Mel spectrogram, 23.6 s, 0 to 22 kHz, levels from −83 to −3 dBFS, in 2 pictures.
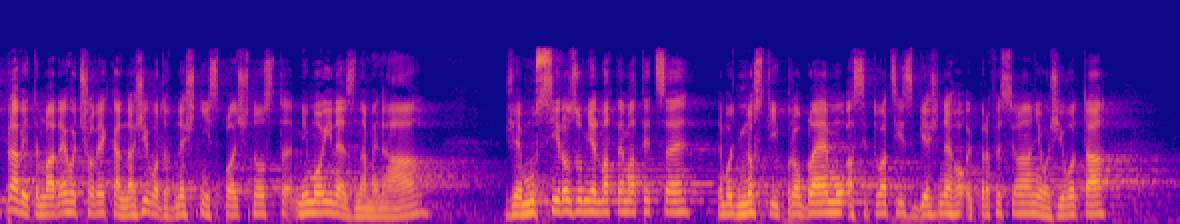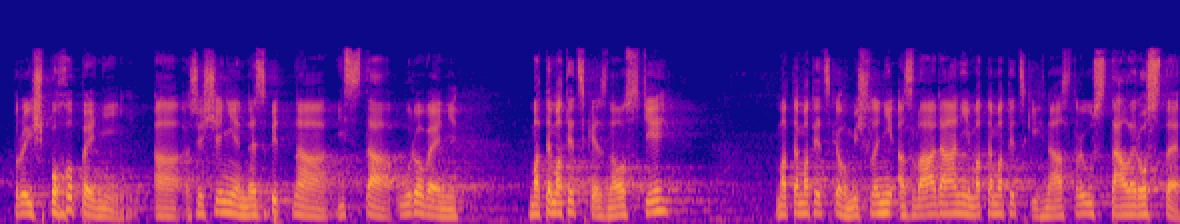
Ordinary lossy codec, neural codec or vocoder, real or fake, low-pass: MP3, 64 kbps; none; real; 9.9 kHz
